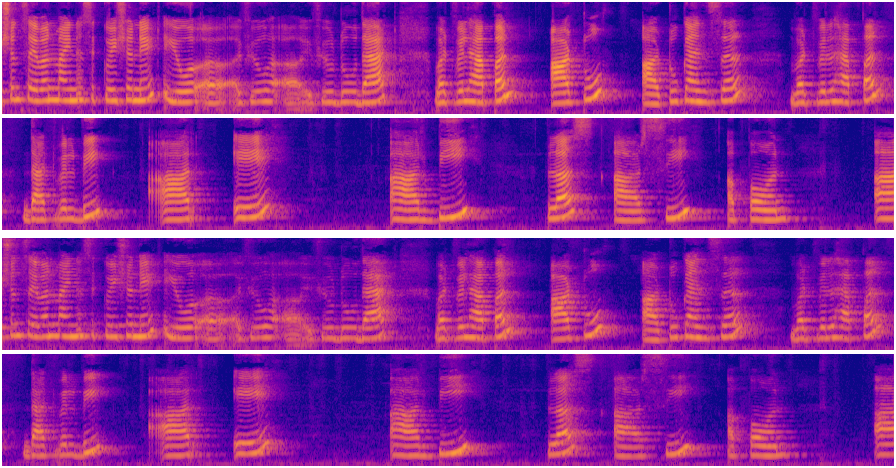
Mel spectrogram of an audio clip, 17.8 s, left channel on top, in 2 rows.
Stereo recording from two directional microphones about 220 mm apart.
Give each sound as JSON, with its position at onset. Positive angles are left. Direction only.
{"t": 0.1, "sound": "a woman's voice", "side_deg": 40}
{"t": 12.7, "sound": "a woman's voice", "side_deg": 40}
{"t": 17.6, "sound": "quack", "side_deg": 45}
